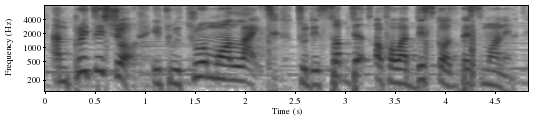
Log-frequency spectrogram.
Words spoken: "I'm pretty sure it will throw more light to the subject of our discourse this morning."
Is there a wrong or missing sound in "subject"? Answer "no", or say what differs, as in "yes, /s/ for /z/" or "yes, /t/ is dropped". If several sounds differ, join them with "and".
no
